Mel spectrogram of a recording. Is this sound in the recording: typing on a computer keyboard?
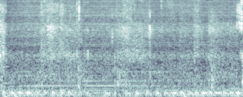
no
